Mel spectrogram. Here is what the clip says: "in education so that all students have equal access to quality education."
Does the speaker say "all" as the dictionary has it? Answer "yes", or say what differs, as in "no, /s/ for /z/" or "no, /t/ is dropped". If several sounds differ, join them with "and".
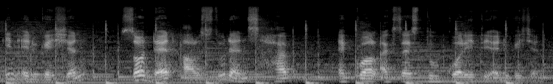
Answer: no, /w/ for /l/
